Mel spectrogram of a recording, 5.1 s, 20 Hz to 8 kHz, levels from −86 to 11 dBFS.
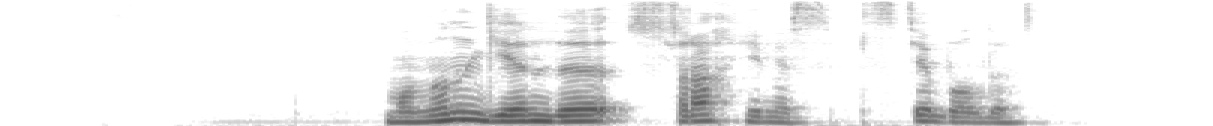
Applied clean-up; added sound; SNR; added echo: neural mask model Resemble Enhance denoiser.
